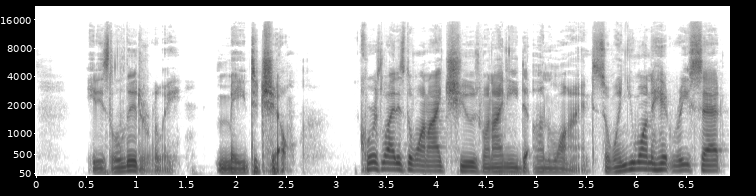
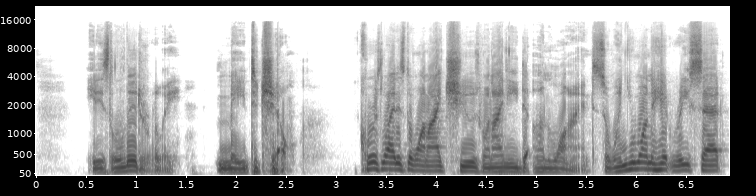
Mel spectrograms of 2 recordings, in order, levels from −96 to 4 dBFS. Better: first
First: none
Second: distortion; slight; 10 dB below the speech

